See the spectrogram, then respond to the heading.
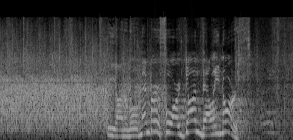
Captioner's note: applause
